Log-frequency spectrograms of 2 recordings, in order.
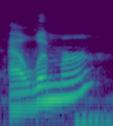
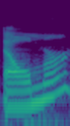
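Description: First: The name is said with three syllables. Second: The name is said with two syllables. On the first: The speaker calls it right. "his name is Elimer" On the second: The speaker calls it wrong. "not Elmer, because everyone calls him Elmer"

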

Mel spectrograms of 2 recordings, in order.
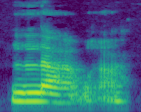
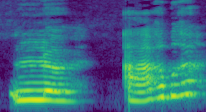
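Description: First: The vowel of le is dropped before arbre. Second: The vowel of le is kept before arbre. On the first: The speaker calls it right. "So we say l'arbre" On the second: The speaker calls it wrong. "the pronunciation is not very good if you say that"

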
